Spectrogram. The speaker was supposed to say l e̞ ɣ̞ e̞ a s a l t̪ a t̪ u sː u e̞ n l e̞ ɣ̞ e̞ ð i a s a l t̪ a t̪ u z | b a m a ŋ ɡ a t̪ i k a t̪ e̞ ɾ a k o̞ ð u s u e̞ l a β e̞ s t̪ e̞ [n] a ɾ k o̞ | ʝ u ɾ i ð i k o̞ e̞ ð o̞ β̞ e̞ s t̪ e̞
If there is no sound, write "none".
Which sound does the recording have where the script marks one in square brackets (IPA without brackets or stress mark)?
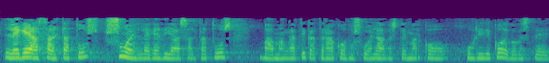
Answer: m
